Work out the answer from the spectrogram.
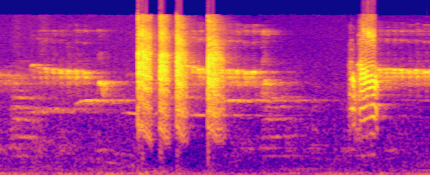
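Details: White-rumped shama competition song: thin sustained high whistles overlapped by a series of harsh, raspy bursts, then a buzzy trill blending into a steady whistled note.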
